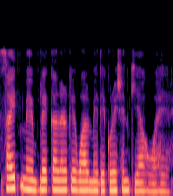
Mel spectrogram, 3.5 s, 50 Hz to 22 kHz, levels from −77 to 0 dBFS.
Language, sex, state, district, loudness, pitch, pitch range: Hindi, female, Arunachal Pradesh, Longding, -14 LUFS, 185 Hz, 175-195 Hz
